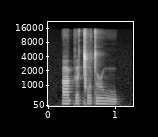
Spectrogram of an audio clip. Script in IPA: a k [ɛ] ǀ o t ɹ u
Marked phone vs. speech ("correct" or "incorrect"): correct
